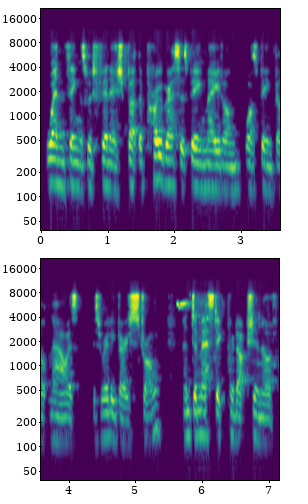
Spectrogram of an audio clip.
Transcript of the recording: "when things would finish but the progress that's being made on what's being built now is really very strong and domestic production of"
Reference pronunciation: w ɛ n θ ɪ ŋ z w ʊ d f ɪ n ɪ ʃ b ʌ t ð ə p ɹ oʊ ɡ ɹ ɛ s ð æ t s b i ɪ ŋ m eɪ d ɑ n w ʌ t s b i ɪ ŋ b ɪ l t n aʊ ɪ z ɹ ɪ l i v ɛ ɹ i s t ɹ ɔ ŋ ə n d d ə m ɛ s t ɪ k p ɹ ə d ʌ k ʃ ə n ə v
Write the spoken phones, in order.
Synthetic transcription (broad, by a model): w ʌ n θ ɪ ŋ z w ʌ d f ɪ n ɪ ʃ b ʌ t ð ə p ɹ oʊ ɡ ɹ ɛ s ð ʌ t s b i ɪ ŋ m eɪ d n w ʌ t s b i ɪ ŋ b ɪ l t n aʊ ɪ z ɹ ɪ l i v ɛ ɹ i s t ɹ ɔ ŋ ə n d d ə m ɛ s t ɪ k p ɹ ə d ʌ k ʃ ə n ə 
